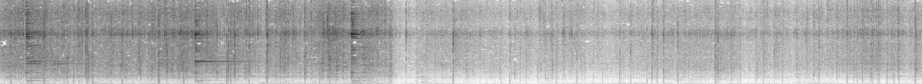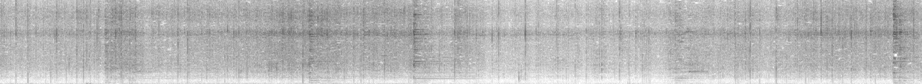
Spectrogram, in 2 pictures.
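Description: Garlic, ginger, chillies and onion sizzling in hot ghee in a wok, with a spatula stirring them now and then. The sizzle is loudest for the first four seconds or so, then settles to a softer, steady frying.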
